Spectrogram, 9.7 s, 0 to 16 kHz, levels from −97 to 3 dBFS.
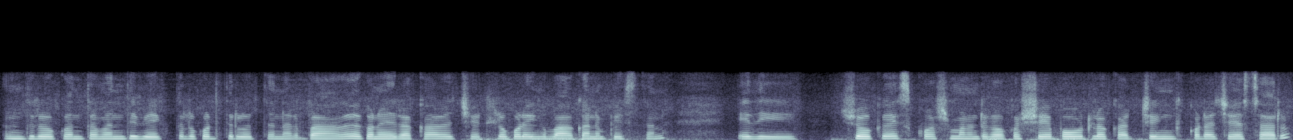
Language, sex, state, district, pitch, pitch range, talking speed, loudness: Telugu, female, Andhra Pradesh, Annamaya, 220 Hz, 210-225 Hz, 150 wpm, -18 LUFS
